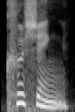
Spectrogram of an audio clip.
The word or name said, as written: Cushing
